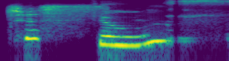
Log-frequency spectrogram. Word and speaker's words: Tschüss: Tschüss.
